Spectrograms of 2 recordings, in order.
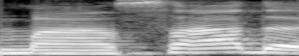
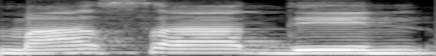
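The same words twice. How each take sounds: First: মাসাদ cut short on a closing d, no final vowel; stopping pronunciation. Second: Said in the usual way. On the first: Shown as a demonstration. Teacher shows how to pause on the word, মাসাদ ending in a stopped d. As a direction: end মাসাদ on a stopped d with a slight bounce. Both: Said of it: "ও যদি ওয়াকফ করি তাহলে কিভাবে পড়ব".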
